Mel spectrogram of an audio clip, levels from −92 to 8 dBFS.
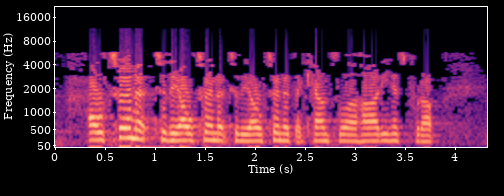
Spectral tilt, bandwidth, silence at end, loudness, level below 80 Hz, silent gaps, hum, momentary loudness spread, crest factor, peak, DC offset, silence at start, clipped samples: -6.5 dB/octave; 8.6 kHz; 0.2 s; -9 LUFS; -42 dBFS; none; none; 8 LU; 10 dB; 0 dBFS; under 0.1%; 0 s; 1%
